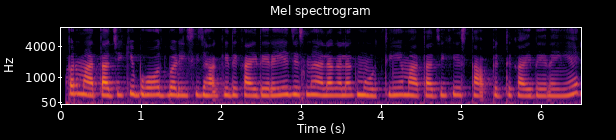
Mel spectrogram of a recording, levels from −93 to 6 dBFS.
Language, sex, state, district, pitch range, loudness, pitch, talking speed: Hindi, female, Chhattisgarh, Sarguja, 240-260 Hz, -33 LUFS, 250 Hz, 205 wpm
